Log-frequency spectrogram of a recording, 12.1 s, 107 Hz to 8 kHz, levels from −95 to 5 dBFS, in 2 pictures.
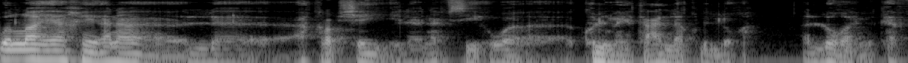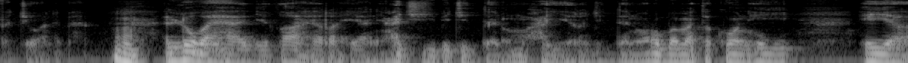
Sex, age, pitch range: male, 40-59, 95-120 Hz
